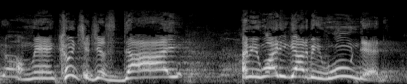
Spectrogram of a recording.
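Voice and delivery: high, loud exasperated whine at the mouse; exasperated plea. Retold or imitated. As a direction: beg the mouse to just die, half laughing. Pleading with trapped wounded mouse.

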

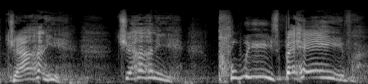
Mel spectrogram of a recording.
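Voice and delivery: high, slow pleading mother's plea; begging mother. Retold or imitated. Mother begging her screaming son in the toy department, high and pleading. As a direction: beg the child like a worn-out mom. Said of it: "His mother was standing there begging him".

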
